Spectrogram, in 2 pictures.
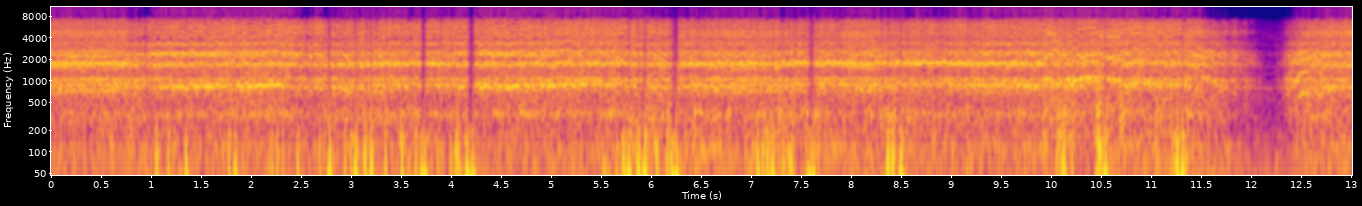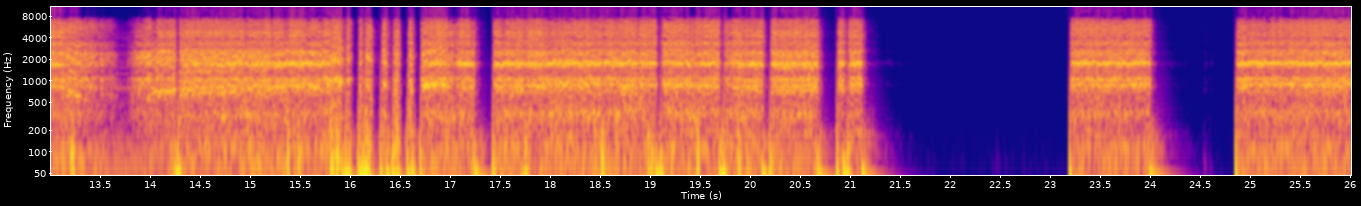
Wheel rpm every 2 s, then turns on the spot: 210, 220, 220, 220, 230, 210, 100, 190, 230, 230, 220, 230, 230.
none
